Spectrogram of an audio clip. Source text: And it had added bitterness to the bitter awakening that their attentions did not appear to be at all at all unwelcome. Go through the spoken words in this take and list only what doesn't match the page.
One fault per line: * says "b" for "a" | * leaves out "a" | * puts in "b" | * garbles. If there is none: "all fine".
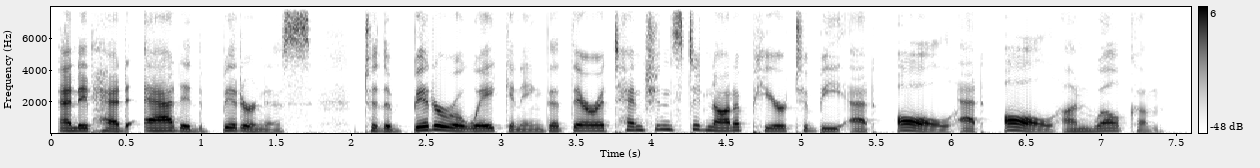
all fine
